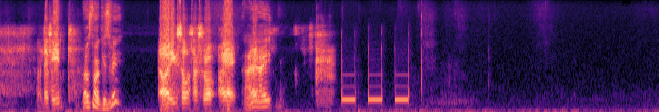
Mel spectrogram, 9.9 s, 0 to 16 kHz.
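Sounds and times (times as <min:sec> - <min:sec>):
faint low hiss: 0:00.0 - 0:09.8
speech: 0:00.6 - 0:04.9
telephone keypad dialing beeps: 0:05.1 - 0:06.2.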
